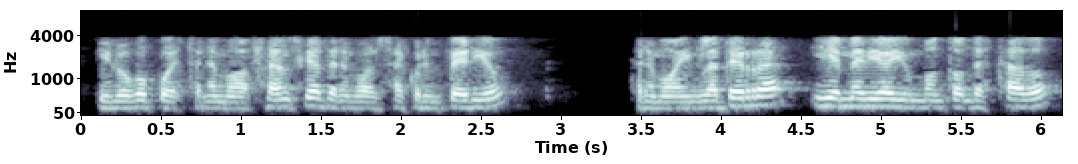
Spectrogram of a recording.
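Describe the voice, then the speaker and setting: A man with a southern Spanish accent from Córdoba giving a history lecture at an academy, talking conversationally with fillers and restarts. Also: on the high side. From Córdoba, Spain. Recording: tinny lo-fi audience recording with faint noise.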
